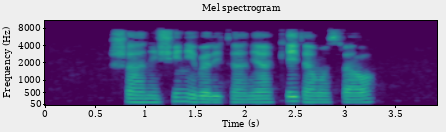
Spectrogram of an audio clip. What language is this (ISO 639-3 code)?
ckb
